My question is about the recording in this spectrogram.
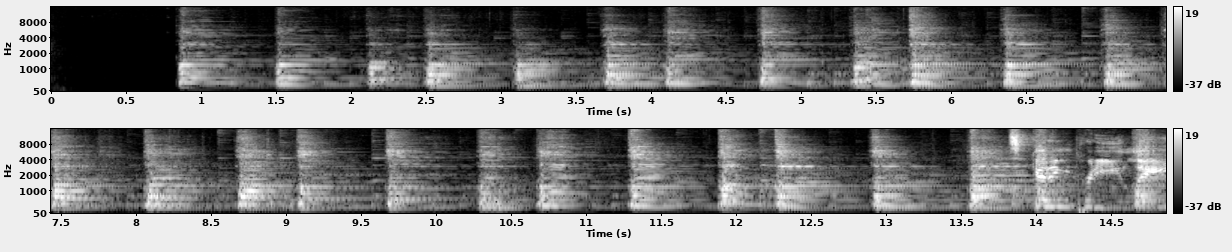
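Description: Banjo played solo: an instrumental intro of steadily picked, ringing notes in an even rhythm, starting about a second in after a short silence.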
